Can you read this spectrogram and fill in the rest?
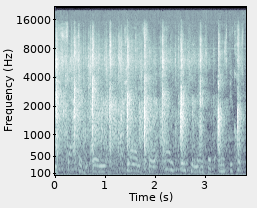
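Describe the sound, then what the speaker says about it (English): Audience at a winter school session in Victoria Falls applauding a speaker, a steady wash of moderately loud clapping from a crowd with voices mixed in throughout the short stretch. "Let's give a big round of applause to Mr."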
